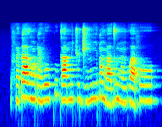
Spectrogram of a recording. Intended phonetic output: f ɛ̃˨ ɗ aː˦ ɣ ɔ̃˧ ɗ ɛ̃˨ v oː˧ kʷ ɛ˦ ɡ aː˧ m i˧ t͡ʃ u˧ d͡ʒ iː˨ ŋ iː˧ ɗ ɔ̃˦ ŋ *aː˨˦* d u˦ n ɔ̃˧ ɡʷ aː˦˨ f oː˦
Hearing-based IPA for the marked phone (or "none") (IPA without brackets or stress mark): aː˨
